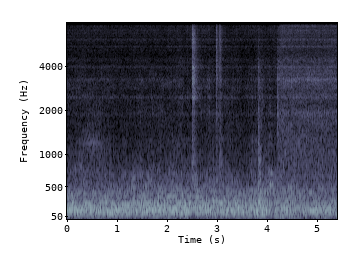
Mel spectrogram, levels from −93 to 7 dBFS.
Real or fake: fake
